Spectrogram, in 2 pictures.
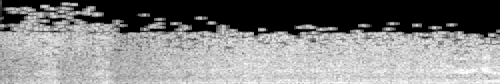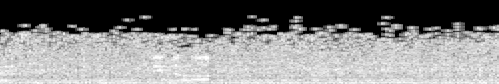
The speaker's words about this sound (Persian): این صدای انفجار یکی از فضاپیماهای ناسا هنگام بازگشت به زمین است.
